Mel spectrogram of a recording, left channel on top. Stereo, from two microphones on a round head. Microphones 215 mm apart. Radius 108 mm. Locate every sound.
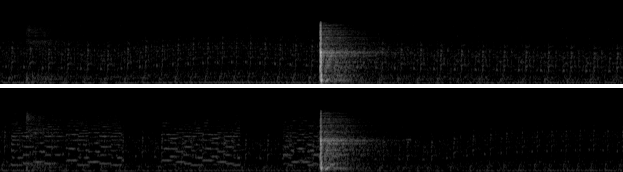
0.3 s whispering: 65° right (ahead or behind), 1.4 m
3.2 s a clap: 35° left (ahead or behind), 0.6 m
